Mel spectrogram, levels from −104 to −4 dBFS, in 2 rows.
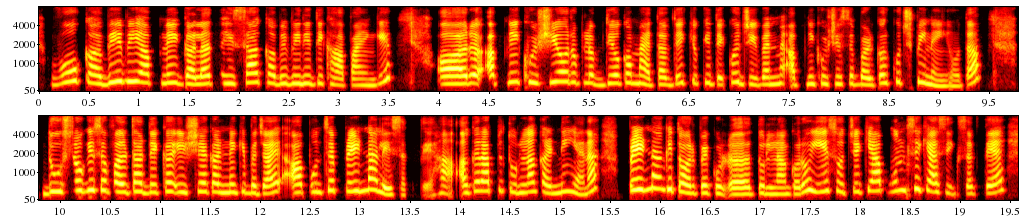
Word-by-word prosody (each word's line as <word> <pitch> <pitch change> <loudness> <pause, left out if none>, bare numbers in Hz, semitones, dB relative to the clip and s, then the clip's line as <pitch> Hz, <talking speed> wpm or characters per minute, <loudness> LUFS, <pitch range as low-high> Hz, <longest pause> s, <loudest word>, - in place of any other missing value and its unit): वो 320 +10 -1
कभी 305 +4 +2
भी 360 0 +2
अपने 310 -1 0
गलत 265 +2 +2
हिस्सा 315 +3 0
कभी 280 -1 -3
भी 280 +1 -3
नहीं 280 +1 -3
दिखा 250 -4 -3
पाएँगे 225 - -2 0.6
और 275 +1 +7
अपनी 295 +3 +2
खुशी 325 +1 +1
और 350 -1 0
उपलब्धियों 290 -3 -4
का 315 +1 -2
महत्व 250 -4 -2
दें 275 +6 -4
क्योंकि 300 +2 -10
देखो 250 +7 -4
जीवन 250 +1 -2
में 285 - -4
अपनी 265 +3 -5
खुशी 265 0 -7
से 275 +2 -7
बढ़कर 250 +3 -4
कुछ 340 - -4
भी 320 - -1
नहीं 200 -7 -5
होता। 195 - -2 0.4
दूसरों 320 +5 0
की 370 +1 +3
सफलता 320 -3 +2
देखकर 290 +2 -1
ईर्ष्या 315 +2 0
करने 285 -1 -1
की 305 +2 -8
बजाय 260 +2 +2
आप 285 +1 +2
उनसे 305 +4 -2
प्रेरणा 340 +4 +5
ले 230 -10 +2
सकते 215 - -8
हैं। - - -8
हाँ, - - -1
अगर 335 +4 0
आपने 335 0 +2
तुलना 295 +1 0
करनी 285 +3 -3
है 215 - -5
ना, - - +3 0.3
प्रेरणा 390 +3 +9
के 400 - +5
तौर 280 -4 +2
पे 270 - +1
कुर 250 -5 -5
अ, 220 +1 +3
तुलना 225 -3 -2
करो 260 +10 -3
ये 335 -1 +4
सोचें 315 -2 -3
कि 340 - -1
आप 340 0 +3
उनसे 360 +4 -2
क्या 335 -5 +3
सीख 255 -5 -10
सकते 245 +1 -3
हैं 330 +5 +2
290 Hz, 210 wpm, -23 LUFS, 255-325 Hz, 0.6 s, प्रेरणा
